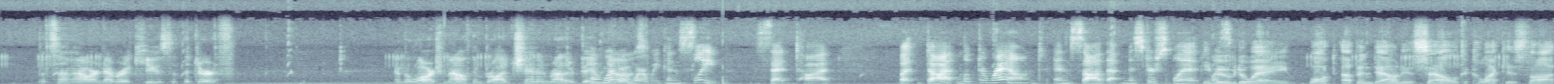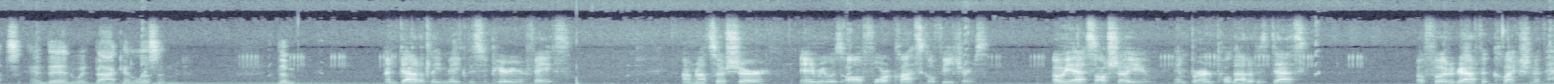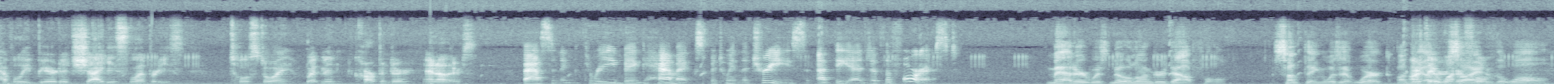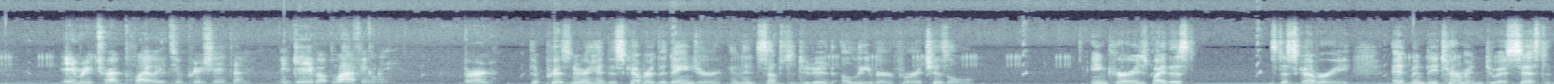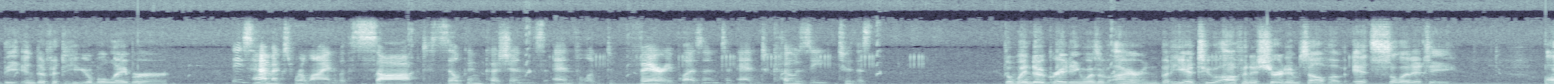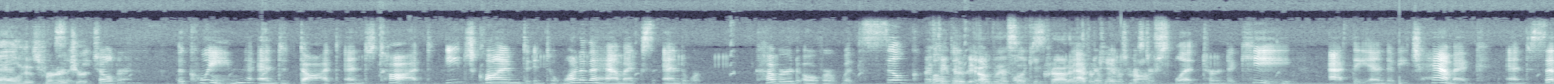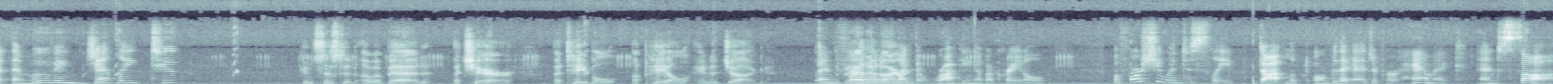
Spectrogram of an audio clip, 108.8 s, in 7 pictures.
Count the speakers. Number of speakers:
3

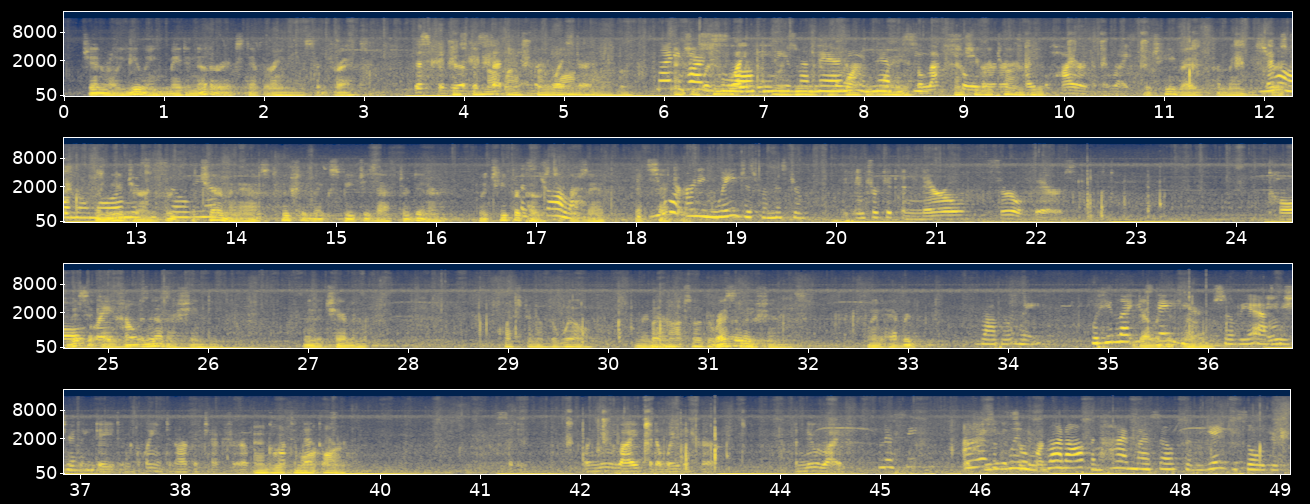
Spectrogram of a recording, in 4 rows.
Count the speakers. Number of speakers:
4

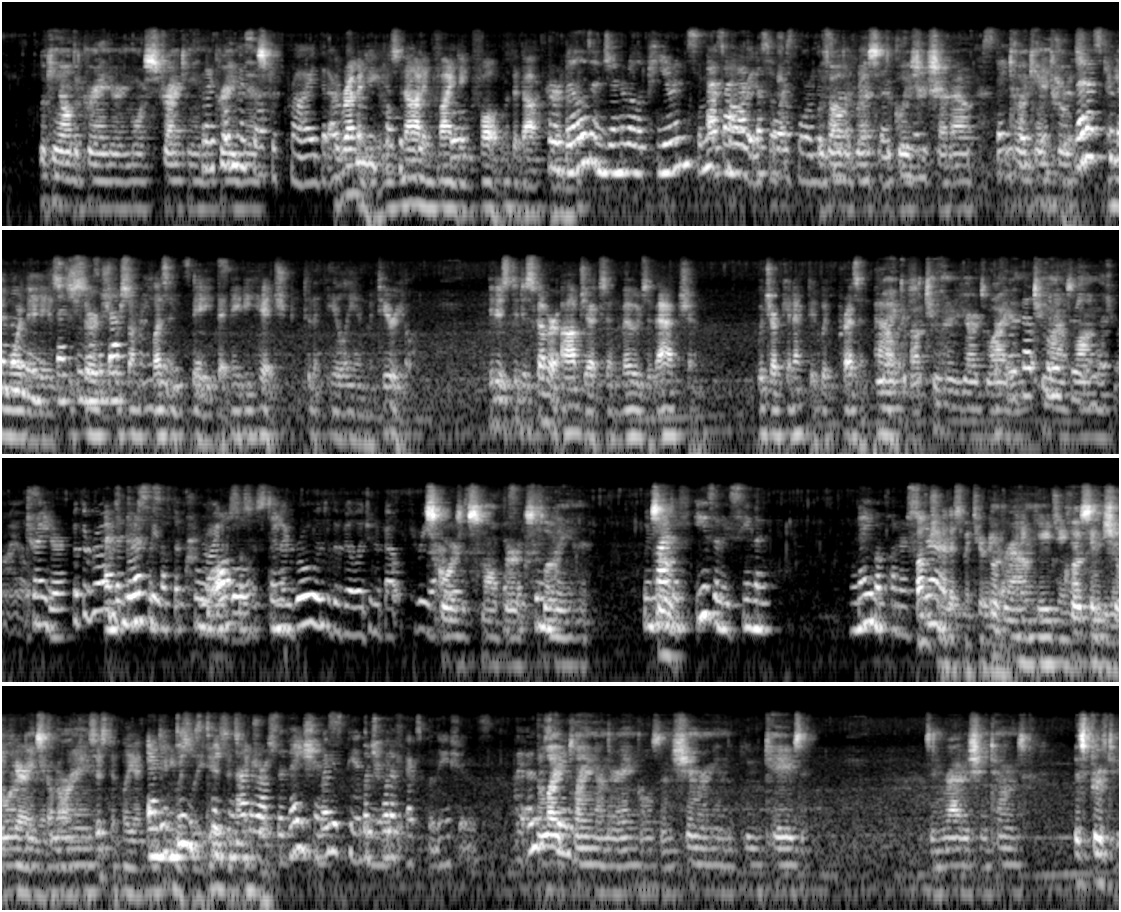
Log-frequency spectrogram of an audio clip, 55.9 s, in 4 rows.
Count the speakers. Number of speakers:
4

